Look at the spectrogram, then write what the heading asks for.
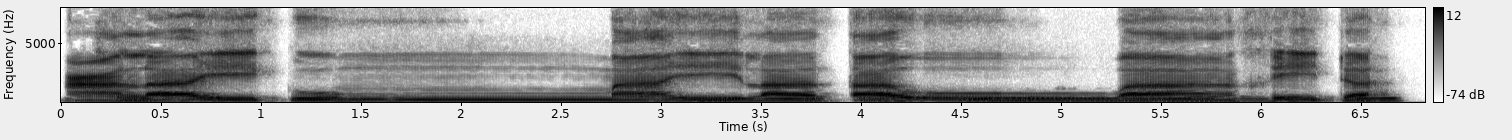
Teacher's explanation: mim sukun bertemu dengan huruf mim Idam Mimi atau idgham mutamasilain dibaca mendengung mendengung mim ditandai mimnya ada tasdidnya mim tasdid dibaca gunah atau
